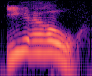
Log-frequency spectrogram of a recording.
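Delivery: high, loud peacock screech; peacock shriek. Acted. Peacock screeching as the girl plucks plumes, loud.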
